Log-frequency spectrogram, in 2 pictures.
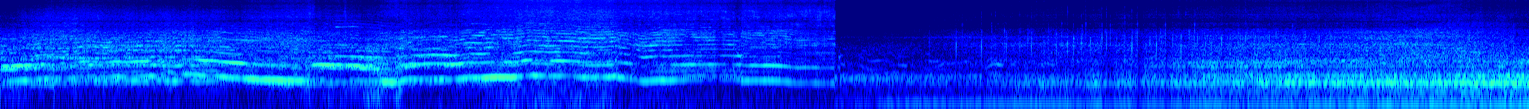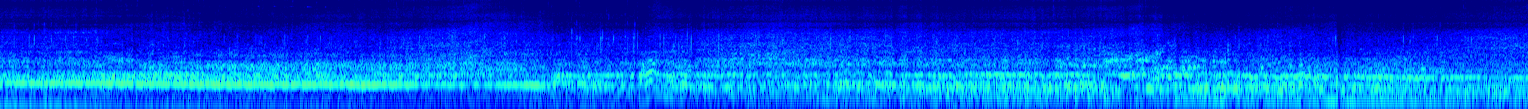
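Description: Racing car engine revving hard, its pitch climbing and dropping again and again as it goes through the gears, cut off abruptly about eight seconds in. Then the engine of an open-cockpit sports prototype race car builds up as it climbs toward the listener and is loudest just past the middle, with a steady engine drone continuing after it.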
